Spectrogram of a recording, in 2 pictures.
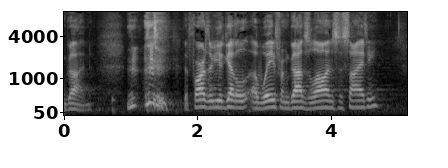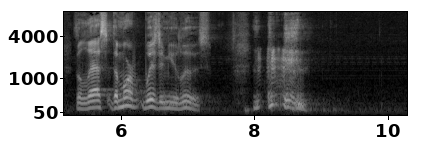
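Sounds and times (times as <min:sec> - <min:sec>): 
speech: 0:00.0 - 0:08.9
throat clearing from a speaker bothered by allergies: 0:00.7 - 0:01.7, 0:07.8 - 0:08.9.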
